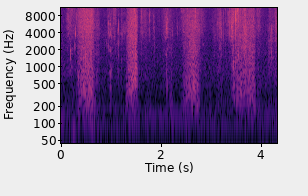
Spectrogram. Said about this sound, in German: Im Atem der Kuh ist auch klimaschädliches Methan enthalten. Es entsteht im Pansen, dem größten der vier Rindermägen, und entweicht zum größten Teil wieder über Mund und Nase.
